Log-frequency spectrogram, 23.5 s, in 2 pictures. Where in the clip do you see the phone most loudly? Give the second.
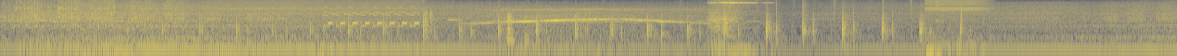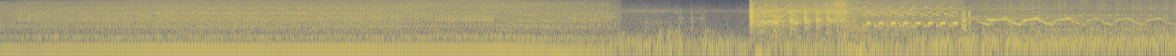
21 s.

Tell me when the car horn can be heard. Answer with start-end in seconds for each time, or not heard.
not heard.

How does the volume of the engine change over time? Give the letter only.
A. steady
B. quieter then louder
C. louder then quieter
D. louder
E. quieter
B.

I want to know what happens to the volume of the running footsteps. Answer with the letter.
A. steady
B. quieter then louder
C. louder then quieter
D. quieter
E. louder
E.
